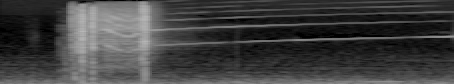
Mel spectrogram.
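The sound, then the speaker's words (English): A camera flash fires in a dark apartment with a sharp, bright burst and clicks, followed by a thin, high-pitched whine that slowly climbs as it recharges. Fairly loud, with no talking. “The flash reveals only his slovenly abode, and so he proceeds into the room.”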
